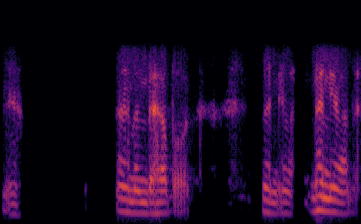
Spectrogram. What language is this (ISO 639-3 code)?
san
